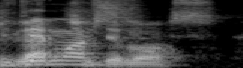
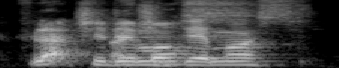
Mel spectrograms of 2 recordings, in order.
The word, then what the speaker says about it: Vlachodimos: Yeah, it's got to be Vlachodimos. Vlachodimos.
